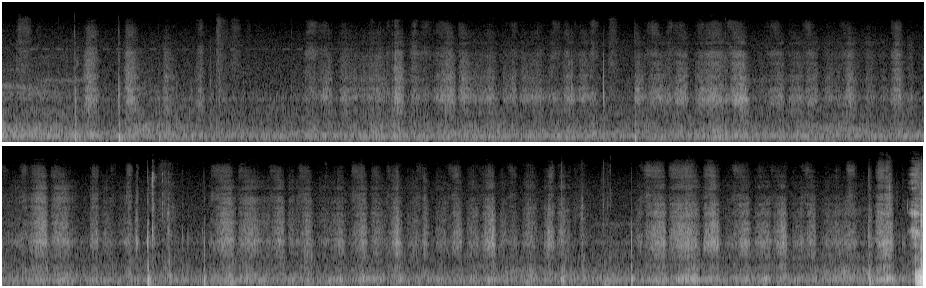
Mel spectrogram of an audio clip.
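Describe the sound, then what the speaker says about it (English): A calligraphy pen scratches across paper in quiet, close strokes, soft intermittent scraping that comes in short bursts with pauses between them, and no voices. "And we'll do some writing."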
